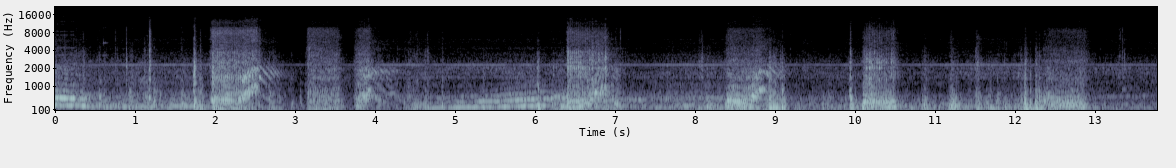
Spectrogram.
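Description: Pit crew's pneumatic wheel guns whirring in about six short bursts a couple of seconds apart during a tyre change on the Porsche 919 Hybrid, some bursts rising in pitch as the gun spins up. A steady high whine sounds underneath.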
